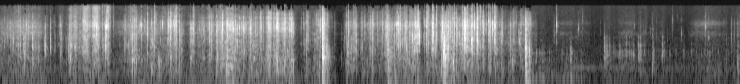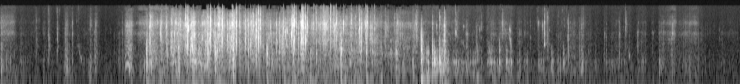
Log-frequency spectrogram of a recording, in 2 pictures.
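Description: Close-up crunching and chewing of a Peanut Butter M&M's egg, its hard candy shell cracking between the teeth, in two long spells with a quiet stretch between them. The plastic wrapper crinkles as it is bitten open near the start.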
